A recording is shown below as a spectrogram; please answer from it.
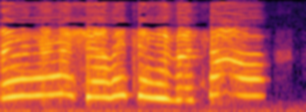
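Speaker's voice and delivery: mocking singsong in a very high voice.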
